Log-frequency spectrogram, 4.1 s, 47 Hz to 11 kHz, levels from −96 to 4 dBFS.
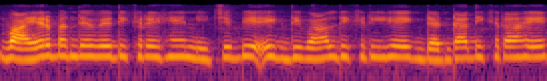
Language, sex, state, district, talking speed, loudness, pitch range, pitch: Hindi, female, Bihar, Saharsa, 265 wpm, -20 LUFS, 230-250 Hz, 240 Hz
